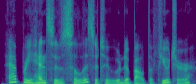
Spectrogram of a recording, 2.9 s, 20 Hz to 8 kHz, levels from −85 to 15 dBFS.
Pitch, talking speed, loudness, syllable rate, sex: 155 Hz, 100 wpm, -19 LUFS, 6.0 syllables/s, male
